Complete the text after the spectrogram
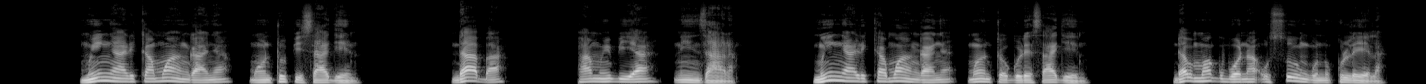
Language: Matengo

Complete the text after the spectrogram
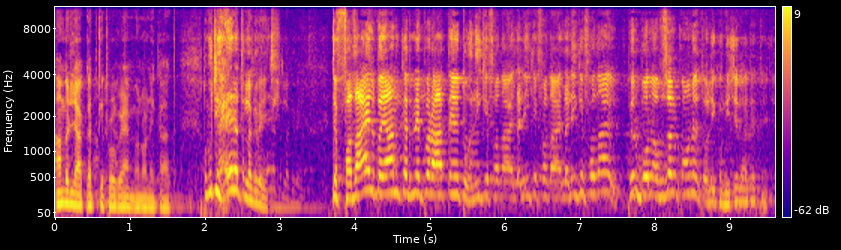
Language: Urdu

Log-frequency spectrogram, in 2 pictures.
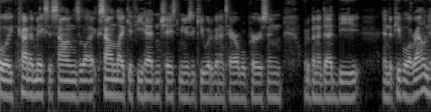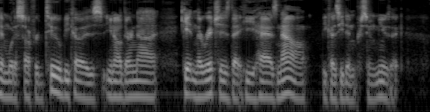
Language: English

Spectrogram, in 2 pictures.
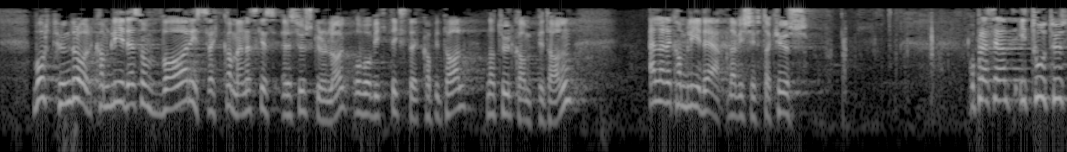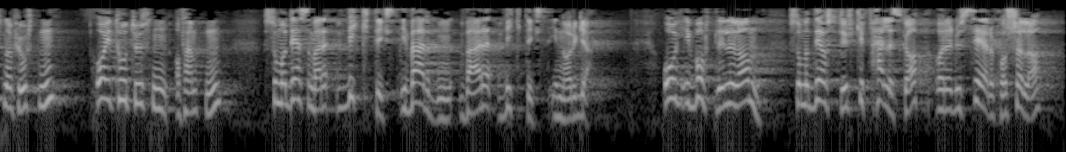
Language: Norwegian Nynorsk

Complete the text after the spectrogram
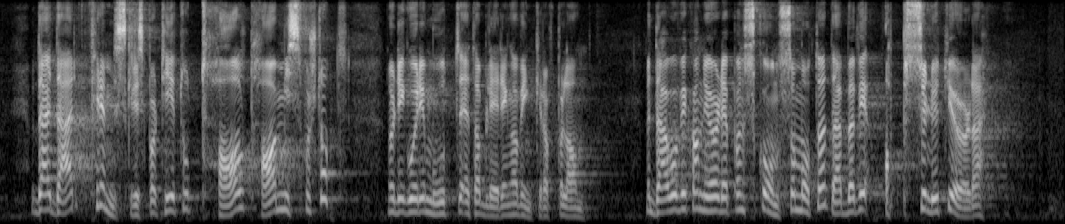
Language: Norwegian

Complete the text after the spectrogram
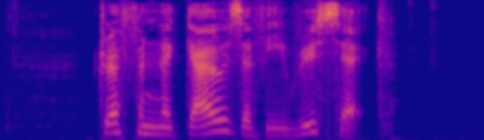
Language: Cornish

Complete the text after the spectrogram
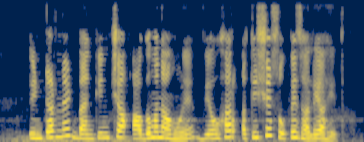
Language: Marathi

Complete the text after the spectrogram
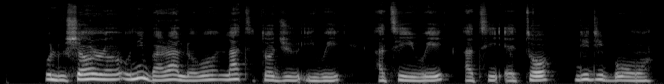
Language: Yoruba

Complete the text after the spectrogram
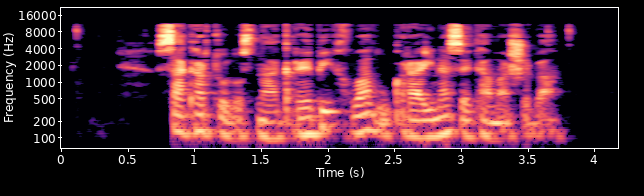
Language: Georgian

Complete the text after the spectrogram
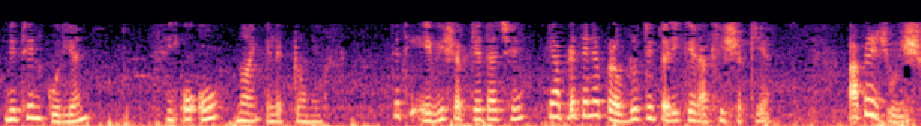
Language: Gujarati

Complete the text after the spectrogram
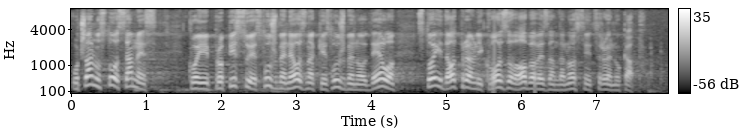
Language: Serbian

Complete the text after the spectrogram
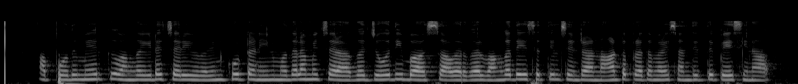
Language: Tamil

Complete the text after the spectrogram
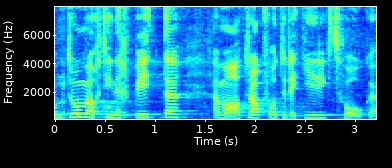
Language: Swiss German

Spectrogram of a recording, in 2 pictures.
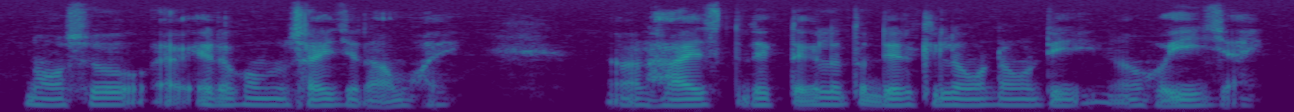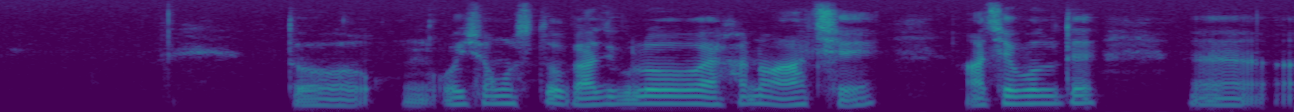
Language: Bangla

